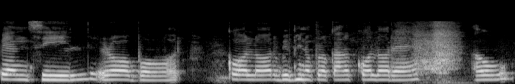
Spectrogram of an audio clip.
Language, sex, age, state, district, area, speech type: Odia, female, 18-30, Odisha, Bargarh, rural, spontaneous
